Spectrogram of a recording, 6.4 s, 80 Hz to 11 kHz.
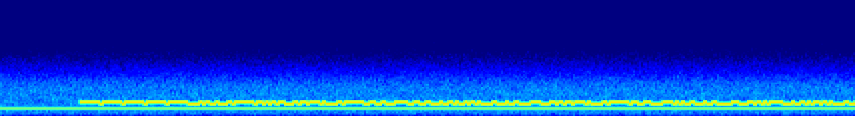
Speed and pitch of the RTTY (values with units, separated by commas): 45.45 baud, 170 Hz shift, 1360 Hz centre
